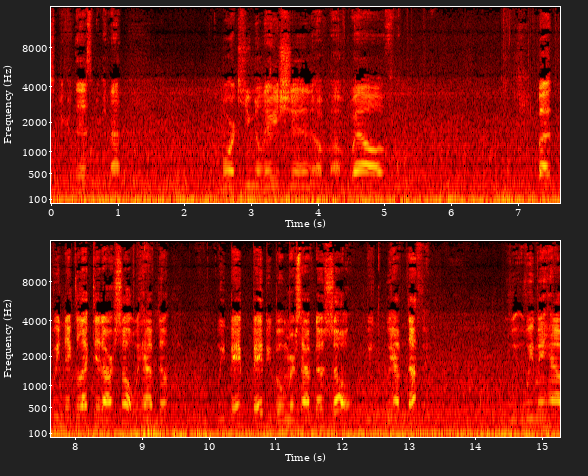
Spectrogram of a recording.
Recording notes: Talking while driving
